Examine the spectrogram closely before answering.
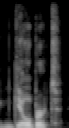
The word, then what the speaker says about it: Gilbert: While watching the last episode of Loveboat, I was struck with how similar the Gilbert slashfake Gilbert storyline was. It's pronounced Gilber.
